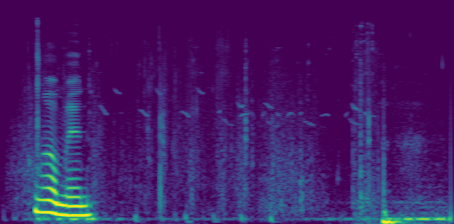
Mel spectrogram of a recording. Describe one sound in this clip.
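Boots crunch on a dirt path.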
